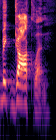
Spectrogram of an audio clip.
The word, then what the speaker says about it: McLaughlin: an idiot I'm it so McLaughlin's pronounced McLachlan the pronouncers of the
